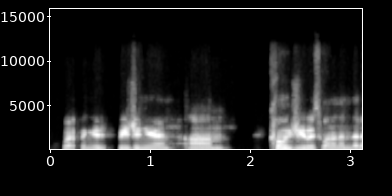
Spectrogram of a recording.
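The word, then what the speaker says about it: 空竹: history behind it um the diabolo is pronounced different things in different parts of china um the one that i'm familiar with is kongju which roughly translates to hollow bell and the word kangju or hollow bell because um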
